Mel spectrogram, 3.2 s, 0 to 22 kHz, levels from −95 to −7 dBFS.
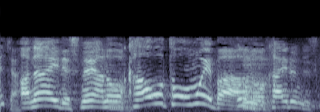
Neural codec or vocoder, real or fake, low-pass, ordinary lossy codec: none; real; 5.4 kHz; none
